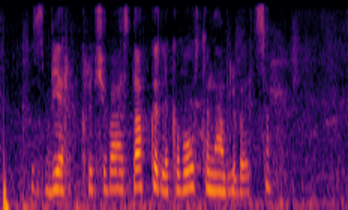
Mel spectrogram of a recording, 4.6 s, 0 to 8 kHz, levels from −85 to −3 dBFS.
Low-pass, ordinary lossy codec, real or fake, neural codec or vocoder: 7.2 kHz; AAC, 32 kbps; fake; vocoder, 22.05 kHz, 80 mel bands, WaveNeXt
